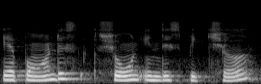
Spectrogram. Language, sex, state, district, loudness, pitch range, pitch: English, female, Telangana, Hyderabad, -15 LUFS, 190-220 Hz, 200 Hz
